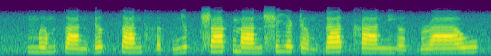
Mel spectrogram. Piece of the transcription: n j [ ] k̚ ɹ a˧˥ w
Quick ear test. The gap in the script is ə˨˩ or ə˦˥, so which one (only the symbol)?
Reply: ə˨˩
